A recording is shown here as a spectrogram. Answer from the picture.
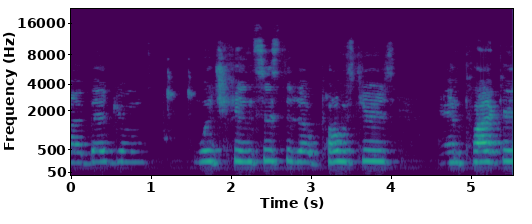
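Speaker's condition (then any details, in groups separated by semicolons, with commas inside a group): Cerebral palsy; brain injury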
